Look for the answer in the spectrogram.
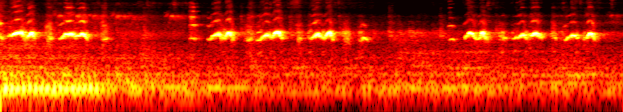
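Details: Pet cockatiel repeating bright, warbled whistle calls in quick pairs and triplets, with short pauses between bouts; a low rumble underlies the opening second.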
